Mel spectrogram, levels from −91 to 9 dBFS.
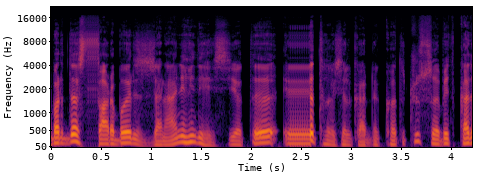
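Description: Bluetooth stutter at 0.37–0.48 s and 2.39–2.60 s. Lost packets loop a tiny slice into a buzz. Speech then jumps ahead, skipping 93 ms, then 186 ms.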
